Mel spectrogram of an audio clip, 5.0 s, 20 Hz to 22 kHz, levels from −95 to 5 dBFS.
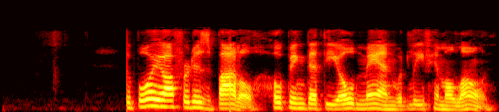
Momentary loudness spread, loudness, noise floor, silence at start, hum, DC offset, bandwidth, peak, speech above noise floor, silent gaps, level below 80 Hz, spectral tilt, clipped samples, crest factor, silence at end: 12 LU; -18 LUFS; -73 dBFS; 1.25 s; none; under 0.1%; 7.6 kHz; -2 dBFS; 55 dB; none; -60 dBFS; -6 dB/octave; under 0.1%; 16 dB; 0.1 s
